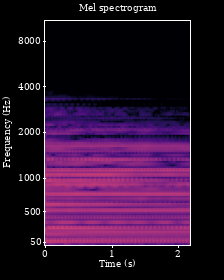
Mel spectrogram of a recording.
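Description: Final soft piano chord held under a fermata, ringing on and slowly dying away at the end of the piece.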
